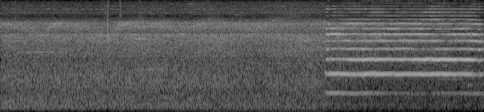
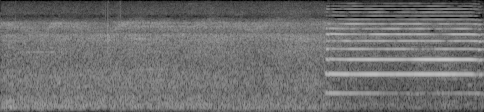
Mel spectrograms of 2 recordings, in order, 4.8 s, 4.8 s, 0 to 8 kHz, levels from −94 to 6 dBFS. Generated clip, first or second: first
